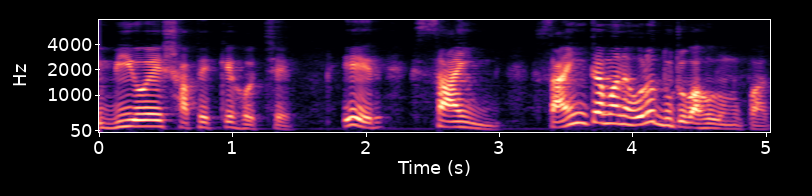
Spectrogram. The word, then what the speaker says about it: sine: Theta, যেটাকে আমরা SINE সাইন বলছি। এখানে কিন্তু SIN কিন্তু সিন নয়, এখানেও উচ্চারণটা সাইনই বলতে হবে।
